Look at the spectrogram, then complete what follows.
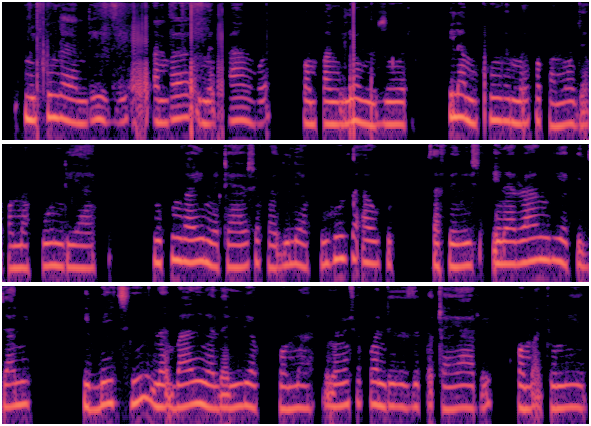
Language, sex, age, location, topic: Swahili, female, 18-24, Kisii, agriculture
